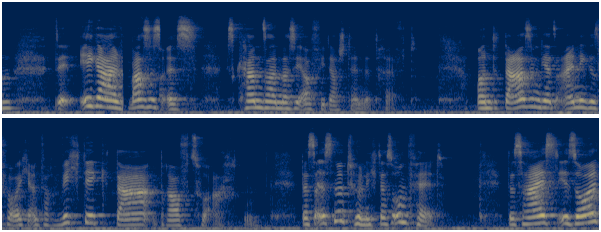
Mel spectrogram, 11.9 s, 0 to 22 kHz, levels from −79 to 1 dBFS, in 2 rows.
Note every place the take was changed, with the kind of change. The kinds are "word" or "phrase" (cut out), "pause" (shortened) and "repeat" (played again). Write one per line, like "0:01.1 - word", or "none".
0:01.2 - word
0:01.6 - word
0:06.0 - word
0:09.1 - word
